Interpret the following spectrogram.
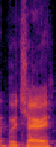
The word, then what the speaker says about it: Buccheri: So I'm going to turn the mic over to my next author, Buccheri. Am I saying it right? Yeah, Buccheri.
